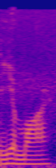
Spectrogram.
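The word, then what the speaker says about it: Yemar: It is pronounced Yamar, Y-E-M-A-R.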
